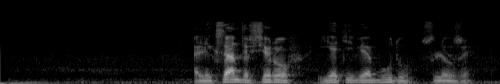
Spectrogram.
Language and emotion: Russian, neutral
